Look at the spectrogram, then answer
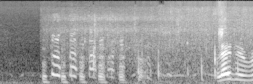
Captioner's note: all chuckling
